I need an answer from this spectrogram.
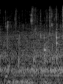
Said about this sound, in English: turn on the water, goes through the machine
